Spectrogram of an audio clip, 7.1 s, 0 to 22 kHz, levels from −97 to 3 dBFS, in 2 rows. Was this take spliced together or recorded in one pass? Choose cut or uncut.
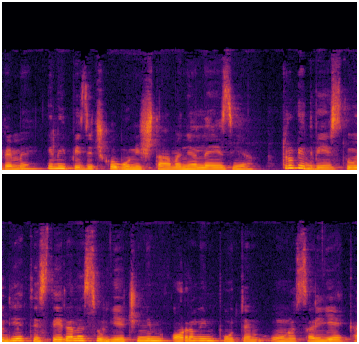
uncut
